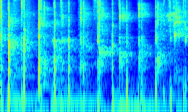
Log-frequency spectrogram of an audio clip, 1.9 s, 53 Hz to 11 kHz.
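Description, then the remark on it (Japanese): A quick flurry of hand claps celebrating a 100th broadcast, a dozen or so sharp slaps in an uneven rhythm, fairly crisp with no talking over them. “拍手をしながらねちょっとドキドキですよねいや打ち震えてるよね打ち震えてるうん”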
